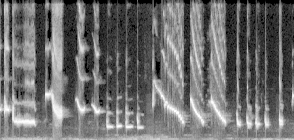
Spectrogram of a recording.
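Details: Asian pied starling in full song for training other starlings: a sustained whistle, harsh squawky bursts, a series of short repeated notes and several long downward-sliding whistles, with faint low background hum.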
